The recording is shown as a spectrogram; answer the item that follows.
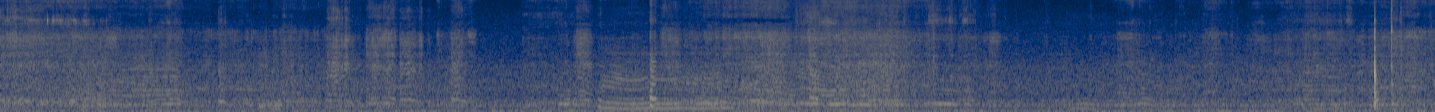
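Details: Inside a honey super packed with honey bees: a continuous low buzzing drone with layered harmonics, individual wingbeats briefly rising and dropping in pitch over the hive's steady hum, and a sharp click near the end.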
